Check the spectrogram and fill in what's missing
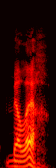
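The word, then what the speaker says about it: melech (מלך): The Hebrew word for king is melech, okay? And this has a similar sound to our word for messenger, which is malach. You hear the two? Melech, which is spelled M-E-L-E-K-H, and Malach, which is M-A-L-A-K-H.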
